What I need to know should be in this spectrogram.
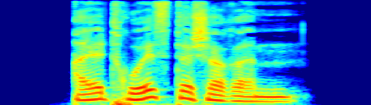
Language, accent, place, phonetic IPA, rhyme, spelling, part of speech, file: German, Germany, Berlin, [altʁuˈɪstɪʃəʁəm], -ɪstɪʃəʁəm, altruistischerem, adjective, De-altruistischerem.ogg
- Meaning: strong dative masculine/neuter singular comparative degree of altruistisch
